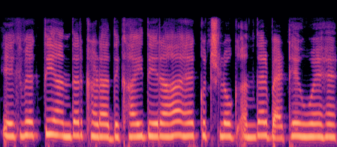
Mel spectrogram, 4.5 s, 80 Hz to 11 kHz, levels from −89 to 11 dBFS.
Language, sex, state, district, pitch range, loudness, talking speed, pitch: Hindi, female, Uttar Pradesh, Lucknow, 250-265 Hz, -11 LUFS, 185 wpm, 255 Hz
